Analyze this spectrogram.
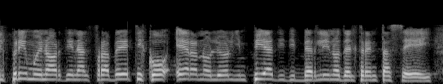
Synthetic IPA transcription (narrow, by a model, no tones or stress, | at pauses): lpɾiːmoinord̪inealfɾabɛːt̪ikoɛːɾanoleolimpiːad̪id̪iberliːnod̪elt̪ɾɛnt̪asɛj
